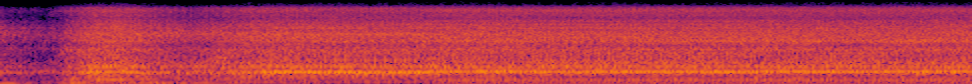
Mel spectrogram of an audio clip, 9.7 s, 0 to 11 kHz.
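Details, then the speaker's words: 1979 Volkswagen Bus engine, first start after a full rebuild, carburetor set but not yet tuned, hydraulic lifters still building up: catches quickly into a smooth, even idle with a light fan whir; normal idle. "Sounds good, right? Running. Didn't even tune it yet. I gotta let the hydraulic lifters build up. Sounds really good."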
